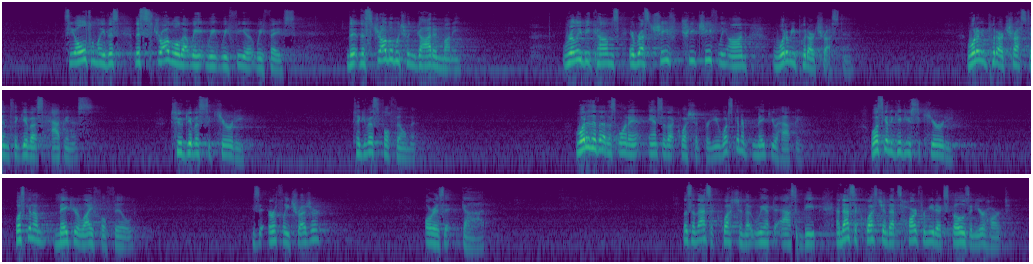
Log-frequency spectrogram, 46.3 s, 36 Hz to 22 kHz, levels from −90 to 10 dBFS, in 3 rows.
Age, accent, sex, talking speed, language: 30-49, American, male, 145 wpm, English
